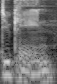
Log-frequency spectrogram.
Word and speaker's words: Duquesne: the case kick us off we know it's pronounced duquesne we know it's located in pittsburgh but here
